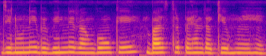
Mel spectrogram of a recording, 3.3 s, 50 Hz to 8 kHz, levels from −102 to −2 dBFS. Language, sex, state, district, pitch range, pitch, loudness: Hindi, female, Jharkhand, Sahebganj, 235-255 Hz, 245 Hz, -24 LUFS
